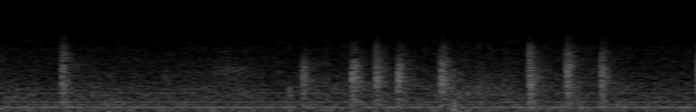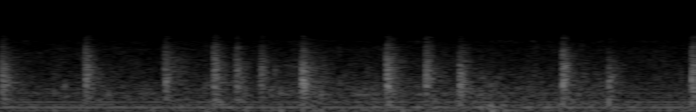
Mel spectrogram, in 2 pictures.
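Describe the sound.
Writing on a board during a mathematics lecture: many faint, irregular ticks and taps at an uneven rhythm, with no one talking.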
